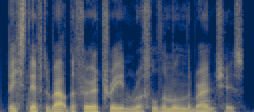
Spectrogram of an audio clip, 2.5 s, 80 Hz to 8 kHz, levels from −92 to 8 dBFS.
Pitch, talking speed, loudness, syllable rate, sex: 115 Hz, 260 wpm, -18 LUFS, 6.9 syllables/s, male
